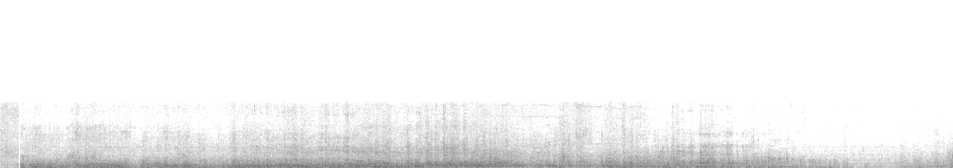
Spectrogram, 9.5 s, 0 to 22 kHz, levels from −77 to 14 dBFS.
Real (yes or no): yes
